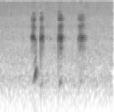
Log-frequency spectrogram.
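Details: A sleepy female guinea pig with light colouring lies down and gives four short, bright squeaks in quick, uneven succession.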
